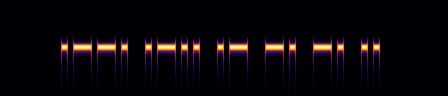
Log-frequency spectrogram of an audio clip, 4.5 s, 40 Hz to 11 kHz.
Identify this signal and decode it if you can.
Morse code, heard as a keyed tone, about 20 wpm, 700 Hz. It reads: PLANNI
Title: Build A Word - 3 Letters At A Time - 8-Letter Words - 20wpm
